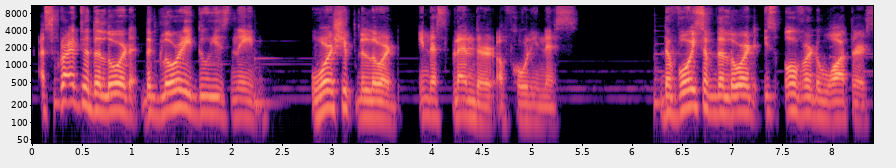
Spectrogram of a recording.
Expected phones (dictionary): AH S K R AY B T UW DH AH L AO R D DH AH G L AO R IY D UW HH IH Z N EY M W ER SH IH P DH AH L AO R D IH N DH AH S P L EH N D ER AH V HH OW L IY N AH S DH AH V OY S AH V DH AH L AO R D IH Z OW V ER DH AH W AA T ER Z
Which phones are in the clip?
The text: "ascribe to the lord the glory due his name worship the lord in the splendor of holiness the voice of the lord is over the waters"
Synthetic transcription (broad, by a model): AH S K R AY B T UW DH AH L AO R D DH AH G L AO R IY D UW HH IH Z N EY M W ER SH IH P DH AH L AO R D IH N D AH S P L EH N D ER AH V HH OW L IY N AH S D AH V OY S AH V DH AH L AO R D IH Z OW V ER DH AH W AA T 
